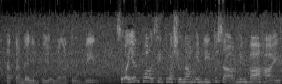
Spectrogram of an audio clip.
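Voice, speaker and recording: Rather unhurried female speech amid noticeable background noise and audible room echo. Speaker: vlogger. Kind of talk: casual vlog. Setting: at home.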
